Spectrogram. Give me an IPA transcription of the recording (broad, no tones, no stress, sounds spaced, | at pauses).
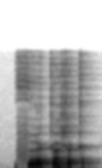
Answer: f ɔː q u ʁʷ ɛ q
